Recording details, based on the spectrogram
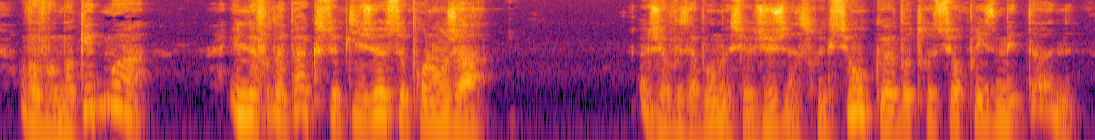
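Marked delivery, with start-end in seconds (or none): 0.2-3.7 high-pitched, exclaimed outburst. A narrator reads a character's reply in a novel, exclaiming. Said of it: "s'exclama Monsieur Fiel".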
